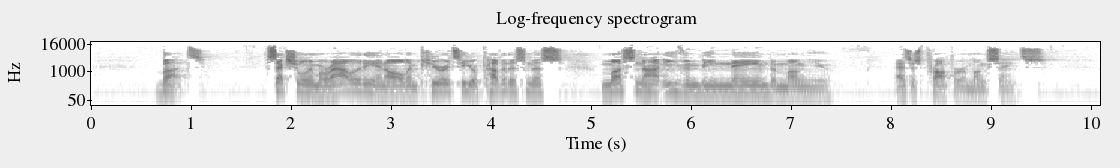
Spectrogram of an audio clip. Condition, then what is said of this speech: No condition.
